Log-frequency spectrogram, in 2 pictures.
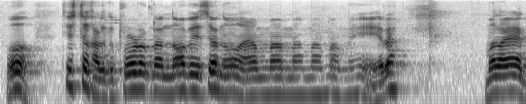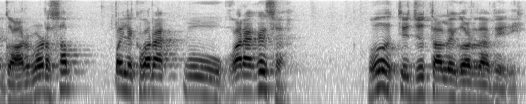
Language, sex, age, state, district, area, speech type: Nepali, male, 60+, West Bengal, Kalimpong, rural, spontaneous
